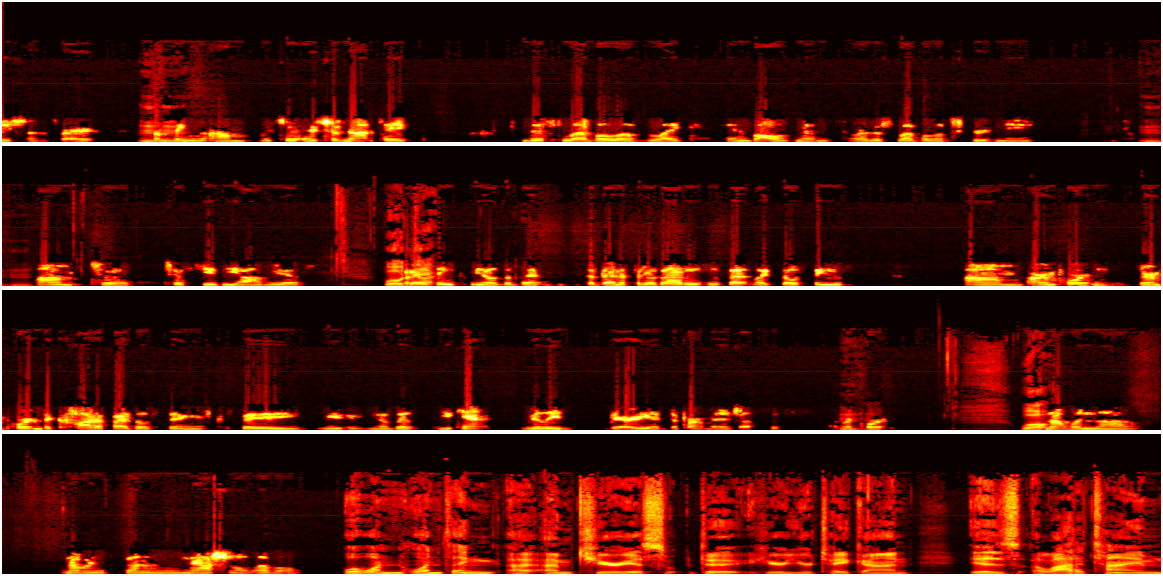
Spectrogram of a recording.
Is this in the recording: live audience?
no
